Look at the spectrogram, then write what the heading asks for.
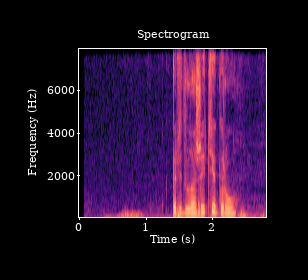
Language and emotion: Russian, neutral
